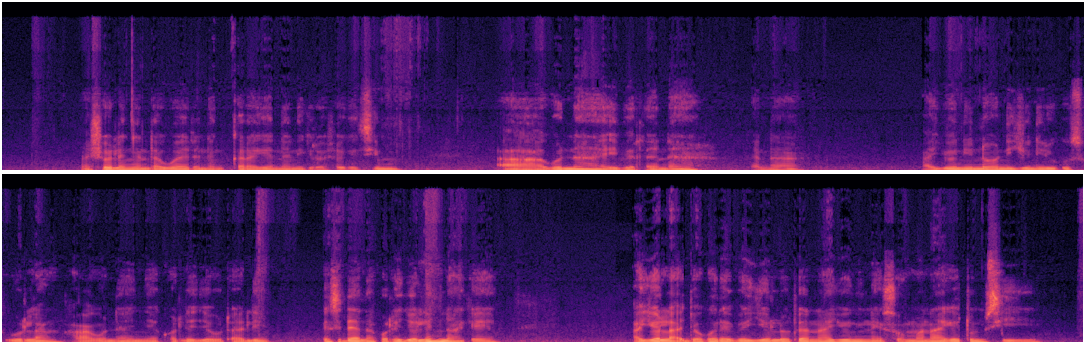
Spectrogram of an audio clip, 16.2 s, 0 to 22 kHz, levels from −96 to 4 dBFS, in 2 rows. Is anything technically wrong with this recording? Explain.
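Yes. There is comfort noise in place of the background in seven pauses: 0.00 to 0.21 s, 0.47 to 0.57 s, 3.61 to 3.69 s, 5.51 to 5.61 s, 6.17 to 6.89 s, 12.31 to 12.83 s and 16.07 to 16.17 s. The sender's voice detector, likely Opus DTX, stops transmitting when speech ends, and the receiver fills the gaps with generated noise. The room noise, about 28 dB below the speech, gives way to flat, featureless hiss, usually about 2 to 3 dB quieter. The longest patches are 0.72 s and 0.52 s.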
